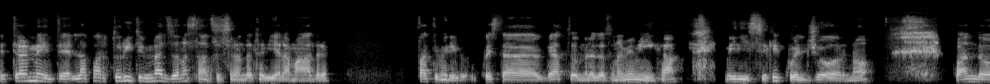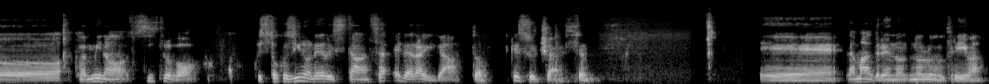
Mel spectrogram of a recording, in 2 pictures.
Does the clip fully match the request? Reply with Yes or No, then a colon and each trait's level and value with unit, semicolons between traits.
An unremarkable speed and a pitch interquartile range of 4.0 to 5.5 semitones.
Yes: average, 150 wpm; average, 4.7 semitones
